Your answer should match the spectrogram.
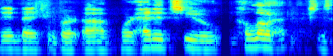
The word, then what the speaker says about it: Kelowna: We're headed to Kelowna, actually is how you pronounce it, Canada, to interview, I'm not going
